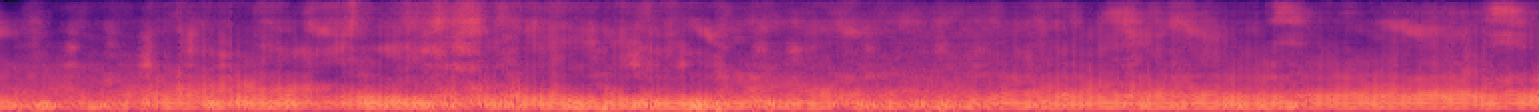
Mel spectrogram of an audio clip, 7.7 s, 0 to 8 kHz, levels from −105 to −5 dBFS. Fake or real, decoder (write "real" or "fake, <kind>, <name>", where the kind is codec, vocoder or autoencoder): fake, vocoder, Vocos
